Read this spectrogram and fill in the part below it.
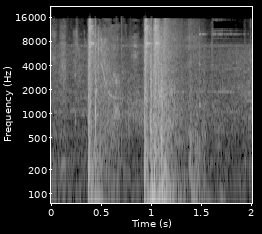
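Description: Gunfire in the video game Days Gone comes as two sharp, loud bursts about half a second apart, each trailing off with a short echo, followed by fainter rattles.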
